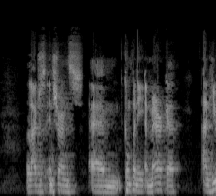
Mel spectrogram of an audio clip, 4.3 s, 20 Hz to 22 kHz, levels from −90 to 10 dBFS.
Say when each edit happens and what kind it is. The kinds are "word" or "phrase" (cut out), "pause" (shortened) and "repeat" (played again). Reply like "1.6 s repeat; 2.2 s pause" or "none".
1.7 s pause; 2.9 s word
